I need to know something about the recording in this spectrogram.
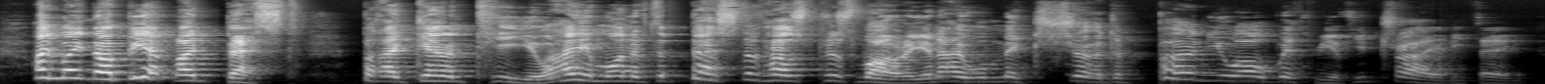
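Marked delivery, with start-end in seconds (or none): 0.2-6.7 huffy, huffing, pitched-up voice. Voicing a wounded mage who threatens the party: huffing threat. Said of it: "as he kind of huffs".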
